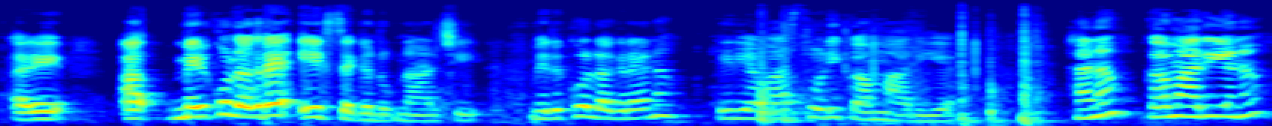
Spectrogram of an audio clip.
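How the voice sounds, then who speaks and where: A woman's voice: on the high side, expressive, fairly quick, bright, forceful tone, slight background noise. A woman teacher talking casually and fondly to her students in a live online class, speaking through a laptop. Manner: chatty, addresses students fondly.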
